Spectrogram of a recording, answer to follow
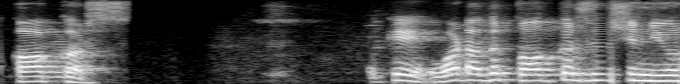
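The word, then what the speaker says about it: Kocher: what other Co in it's cockers okay not coaches cockers it's pronounced cockers okay what other coer you know anyone coer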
